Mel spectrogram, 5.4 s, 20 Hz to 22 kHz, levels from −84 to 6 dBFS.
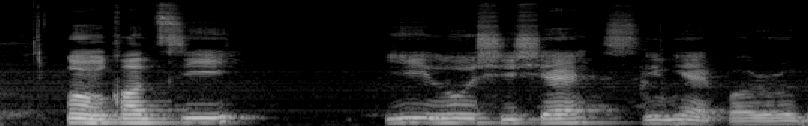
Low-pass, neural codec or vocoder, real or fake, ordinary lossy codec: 19.8 kHz; none; real; none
